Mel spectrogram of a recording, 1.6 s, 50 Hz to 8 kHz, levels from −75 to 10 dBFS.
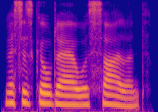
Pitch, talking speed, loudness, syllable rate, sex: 195 Hz, 150 wpm, -14 LUFS, 4.3 syllables/s, female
